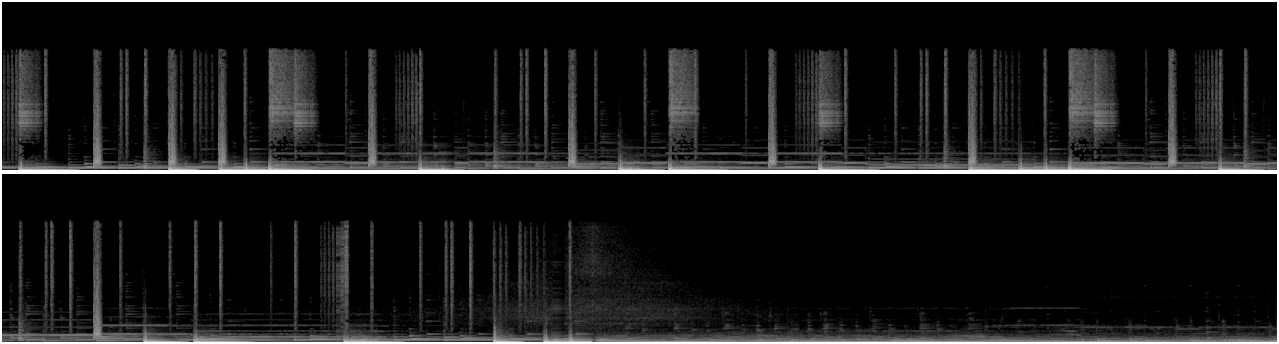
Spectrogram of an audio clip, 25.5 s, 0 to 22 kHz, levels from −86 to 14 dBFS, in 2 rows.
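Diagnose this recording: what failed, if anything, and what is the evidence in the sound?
Lost LE Audio frames on the Bluetooth link, concealed by the LC3 decoder. Gaps fall at 4.38 s (150 ms), 6.20 s (140 ms lost in bursts over 180 ms), 16.10 s (250 ms scattered over 400 ms), 18.27 s (110 ms), 20.64 s (70 ms over 80 ms) and 24.03 s (100 ms over 140 ms). The decoder refills each gap from the last spectrum with randomised signs, so tones smear into noisy hiss that fades instead of cutting to silence or clicking. A buffer underrun would do the latter. Light lossy compression sits beneath.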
